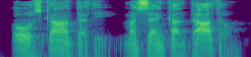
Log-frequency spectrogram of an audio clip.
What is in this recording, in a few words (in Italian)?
"scantassi", crespinese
